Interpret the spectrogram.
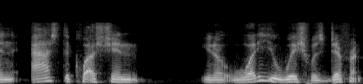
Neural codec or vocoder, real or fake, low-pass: codec, 16 kHz, 1.1 kbps, Voila-Tokenizer; fake; 7.2 kHz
